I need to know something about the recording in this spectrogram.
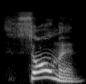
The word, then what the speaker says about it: Salmon: I knew him as Salmon, Salmon. Then it changed to Salmon because better called Saul. And it's spelled like Sam, and it's messed up all around.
